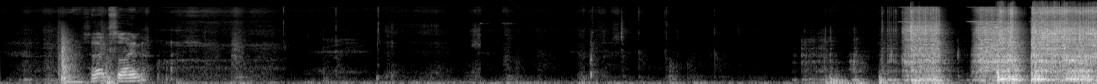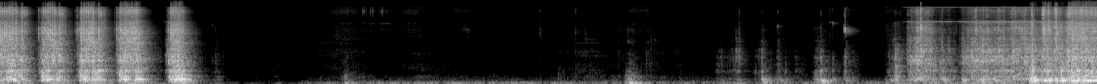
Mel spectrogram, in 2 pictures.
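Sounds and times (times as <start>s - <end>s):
cordless drill driving screws: 8.9s - 12.9s, 19.9s - 21.9s.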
